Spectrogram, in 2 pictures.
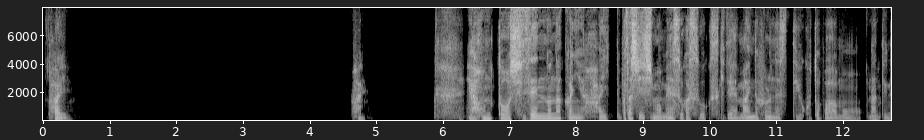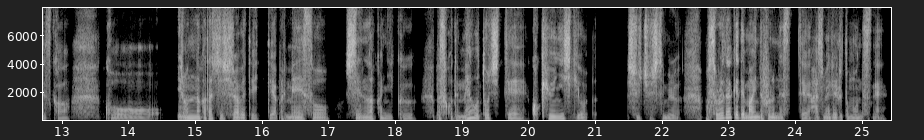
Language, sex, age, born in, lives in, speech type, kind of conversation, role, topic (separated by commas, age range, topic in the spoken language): Japanese, male, 40-44, Japan, Japan, conversation, podcast, guest, 自然の中でマインドフルネスを始めるには、まず何をすればよいですか？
